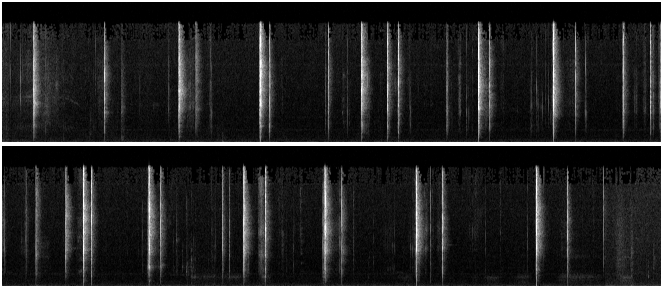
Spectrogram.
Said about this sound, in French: qu'as-tu pensé du clic-clic-clic du stylo ?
